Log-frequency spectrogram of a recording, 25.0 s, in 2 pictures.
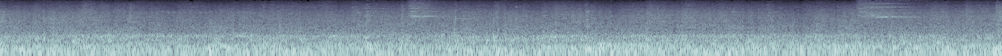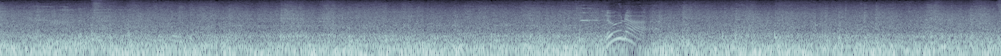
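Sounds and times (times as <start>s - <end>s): train wheels rumbling on rail: 0.0s - 25.0s
high-pitched wheel squeals: 10.7s - 11.5s.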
